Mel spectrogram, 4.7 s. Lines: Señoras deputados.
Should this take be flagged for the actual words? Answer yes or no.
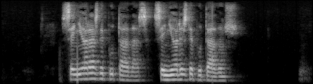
yes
